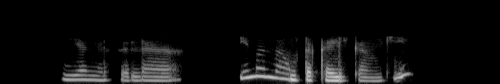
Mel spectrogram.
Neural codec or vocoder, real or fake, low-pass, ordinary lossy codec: autoencoder, 48 kHz, 32 numbers a frame, DAC-VAE, trained on Japanese speech; fake; 3.6 kHz; Opus, 16 kbps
